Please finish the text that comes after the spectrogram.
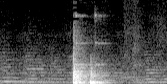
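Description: Metal utensil scraping and clanking in a pan while lamb is stirred with melted butter, two quick close knocks in a row, then quiet.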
